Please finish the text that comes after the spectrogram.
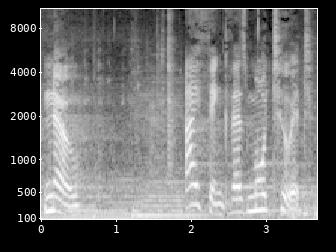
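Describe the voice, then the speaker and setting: Stern game interrogator, high and deliberate, drenched in reverb over music. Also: male voice, very animated, exaggerated voice. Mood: insistent, suspicious. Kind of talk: fantasy video game acting.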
